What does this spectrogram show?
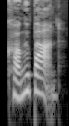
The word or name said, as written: kongebarn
